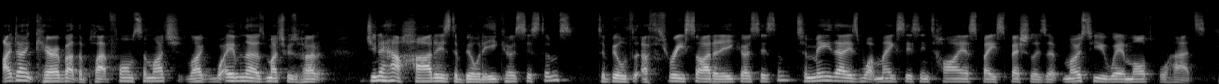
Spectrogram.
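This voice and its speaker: A man with an Australian accent, hosting a conference and giving a keynote speech while losing his voice, coughing now and then, energetic and restarting phrases. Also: medium pitch, fairly quick. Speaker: conference host. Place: conference hall stage.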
